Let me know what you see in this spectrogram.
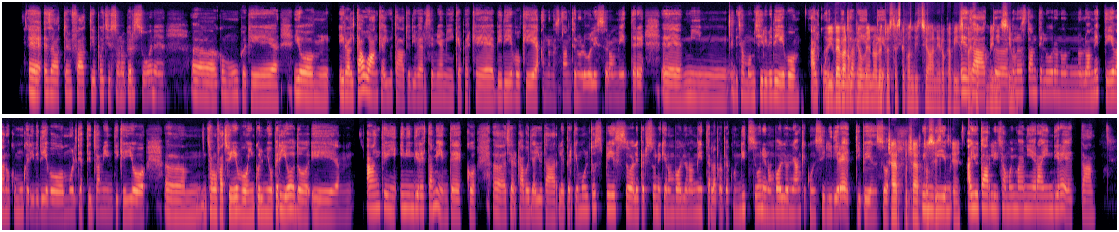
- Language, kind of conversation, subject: Italian, unstructured, Hai mai vissuto un’esperienza che ti ha cambiato profondamente?
- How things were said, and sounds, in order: lip smack; other background noise; "i- indirettamente" said as "inindirettamente"; tapping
